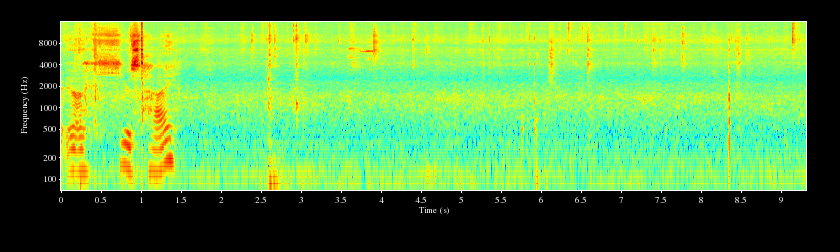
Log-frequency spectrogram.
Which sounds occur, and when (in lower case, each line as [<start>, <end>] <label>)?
[0.00, 1.52] male speech
[0.00, 9.32] mechanisms
[2.53, 2.75] generic impact sounds
[2.84, 3.12] generic impact sounds
[3.53, 4.06] squeak
[4.33, 4.64] generic impact sounds
[5.24, 5.56] generic impact sounds
[5.73, 6.01] generic impact sounds
[6.11, 6.27] generic impact sounds
[6.41, 6.72] generic impact sounds
[7.33, 7.55] generic impact sounds
[7.72, 7.90] generic impact sounds
[8.33, 8.74] generic impact sounds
